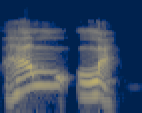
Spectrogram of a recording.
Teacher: Lam ketemu lam. Lam sukun ketemu lam fathah. Maka dibaca dengan idgham juga. Hal lah. Suara al yang kita dengar, hal ini bukan suara lam sukun yang pertama, bukan.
